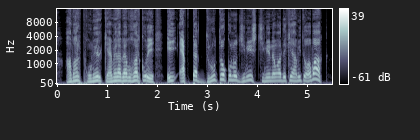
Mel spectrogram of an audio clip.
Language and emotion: Bengali, surprised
